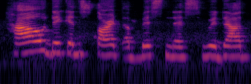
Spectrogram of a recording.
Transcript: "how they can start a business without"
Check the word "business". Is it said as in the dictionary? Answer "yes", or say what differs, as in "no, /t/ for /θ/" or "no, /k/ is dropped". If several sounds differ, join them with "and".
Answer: no, /s/ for /z/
